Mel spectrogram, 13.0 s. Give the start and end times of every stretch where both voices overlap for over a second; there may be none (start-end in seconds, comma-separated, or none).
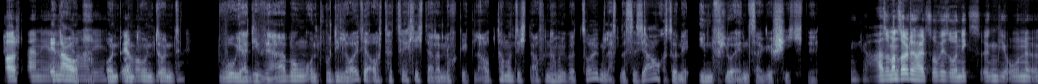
0.6-2.2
